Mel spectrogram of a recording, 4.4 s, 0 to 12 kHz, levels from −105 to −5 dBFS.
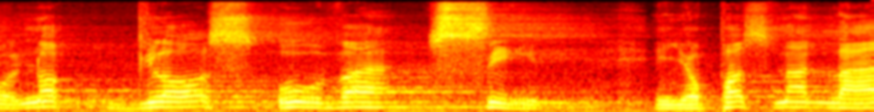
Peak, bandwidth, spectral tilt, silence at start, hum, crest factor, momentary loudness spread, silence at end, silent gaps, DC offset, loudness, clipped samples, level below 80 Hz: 0 dBFS; 12 kHz; -4.5 dB/octave; 0 s; none; 18 dB; 12 LU; 0 s; none; under 0.1%; -18 LUFS; under 0.1%; -44 dBFS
